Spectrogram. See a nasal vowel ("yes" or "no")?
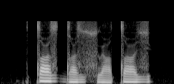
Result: no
